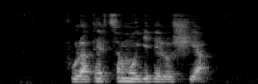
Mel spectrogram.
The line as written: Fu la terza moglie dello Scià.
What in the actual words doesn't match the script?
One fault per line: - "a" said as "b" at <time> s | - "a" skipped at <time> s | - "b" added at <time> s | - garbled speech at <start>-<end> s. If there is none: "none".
none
